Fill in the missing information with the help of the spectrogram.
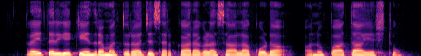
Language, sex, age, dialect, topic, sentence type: Kannada, female, 18-24, Central, agriculture, question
